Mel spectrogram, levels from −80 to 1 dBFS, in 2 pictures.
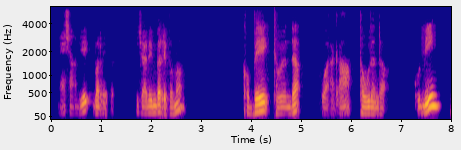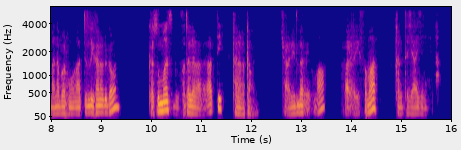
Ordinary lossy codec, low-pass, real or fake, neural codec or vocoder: AAC, 32 kbps; 5.4 kHz; fake; codec, 16 kHz, 0.5 kbps, X-Codec, WavLM features, trained on Multilingual LibriSpeech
